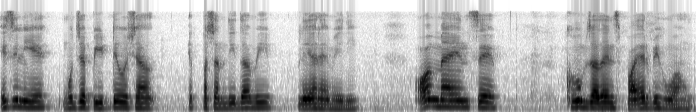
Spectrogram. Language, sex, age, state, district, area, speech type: Hindi, male, 60+, Rajasthan, Jaipur, urban, spontaneous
